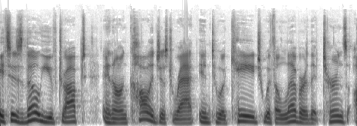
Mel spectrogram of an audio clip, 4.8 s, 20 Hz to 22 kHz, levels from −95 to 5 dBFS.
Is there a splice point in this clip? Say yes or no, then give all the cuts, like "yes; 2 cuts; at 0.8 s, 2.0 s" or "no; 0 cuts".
no; 0 cuts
